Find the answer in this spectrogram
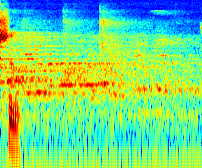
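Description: A basketball bouncing on a gym floor, with a faint murmur of voices in the hall.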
